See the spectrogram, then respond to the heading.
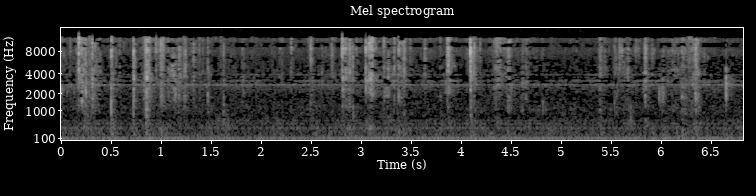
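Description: A utility knife blade carves and scrapes chunks and flakes off a solid purple bar of soap held in the hand. Quiet, crisp, bright scraping clicks and crackles come in quick bursts over a steady low hum.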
